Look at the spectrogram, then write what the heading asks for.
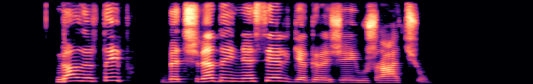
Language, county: Lithuanian, Alytus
